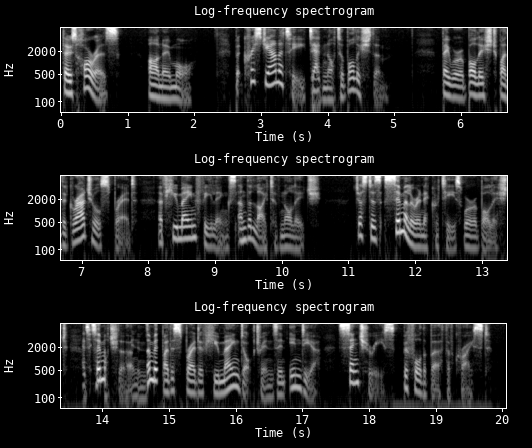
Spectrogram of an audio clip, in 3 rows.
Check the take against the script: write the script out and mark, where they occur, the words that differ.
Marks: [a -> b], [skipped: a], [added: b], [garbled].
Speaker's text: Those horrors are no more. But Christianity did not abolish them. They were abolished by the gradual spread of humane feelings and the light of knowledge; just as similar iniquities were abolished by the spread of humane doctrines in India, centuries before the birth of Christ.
Those horrors are no more. But Christianity did not abolish them. They were abolished by the gradual spread of humane feelings and the light of knowledge; just as similar iniquities were abolished [garbled] by the spread of humane doctrines in India, centuries before the birth of Christ.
